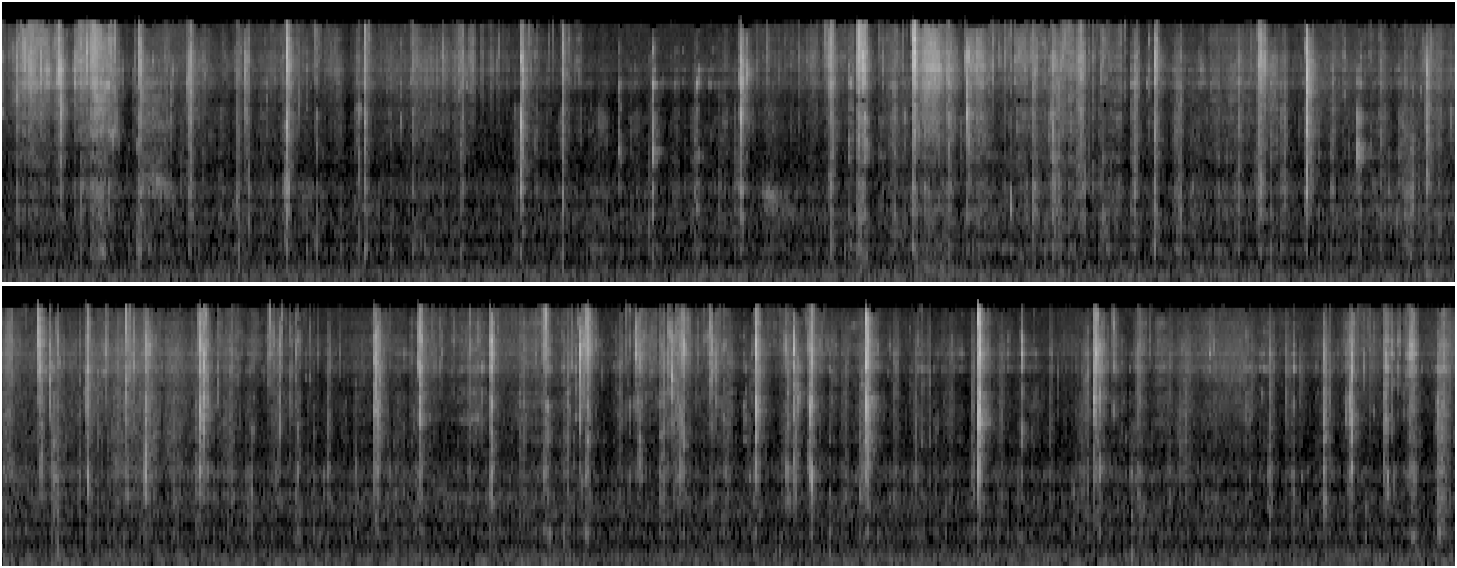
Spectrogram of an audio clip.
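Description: Close-miked eating of duck barbecue: chewing and biting, with irregular sharp clicks and crunches about one or two a second.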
